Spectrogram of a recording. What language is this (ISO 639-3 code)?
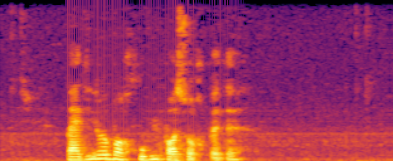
fas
